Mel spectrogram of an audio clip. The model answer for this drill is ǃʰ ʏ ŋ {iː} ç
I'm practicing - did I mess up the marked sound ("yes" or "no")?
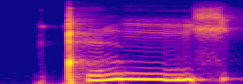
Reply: no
